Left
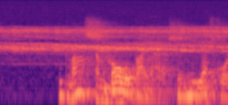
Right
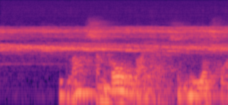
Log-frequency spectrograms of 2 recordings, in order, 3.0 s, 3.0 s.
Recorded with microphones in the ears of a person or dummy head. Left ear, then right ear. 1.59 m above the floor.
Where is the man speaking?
85° left, 1.3 m.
